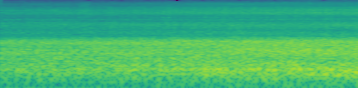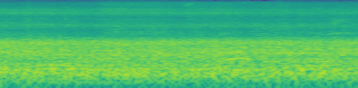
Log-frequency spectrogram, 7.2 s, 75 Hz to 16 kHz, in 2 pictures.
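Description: Intercity 125 High Speed Train passing close by, led by its Class 43 diesel power car: a steady, loud rumble of engine and wheels on rail that builds over the first two seconds as the power car draws level.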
